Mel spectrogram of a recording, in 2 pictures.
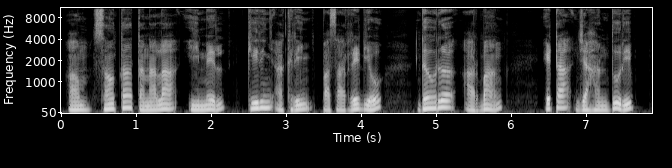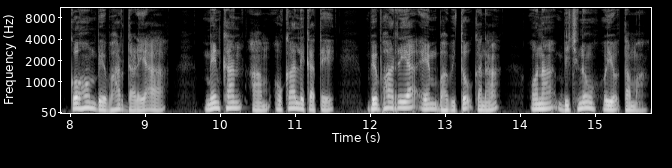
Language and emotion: Santali, neutral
